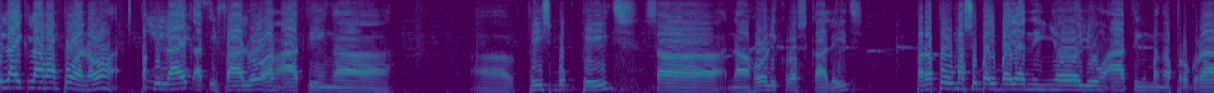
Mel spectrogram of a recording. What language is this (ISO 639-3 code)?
fil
